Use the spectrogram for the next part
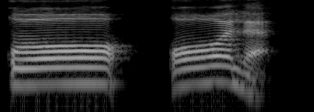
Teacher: قاف is heavy and the daraja of level of heaviness is increased because this is alif with fatha, so with mud letter, the qaf, the level of qaf will be more heavy.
